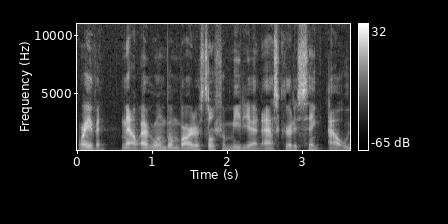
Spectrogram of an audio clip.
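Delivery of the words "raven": plain reading voice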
